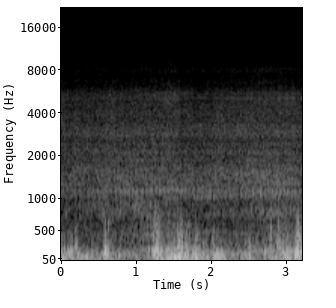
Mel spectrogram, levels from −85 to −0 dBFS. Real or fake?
real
